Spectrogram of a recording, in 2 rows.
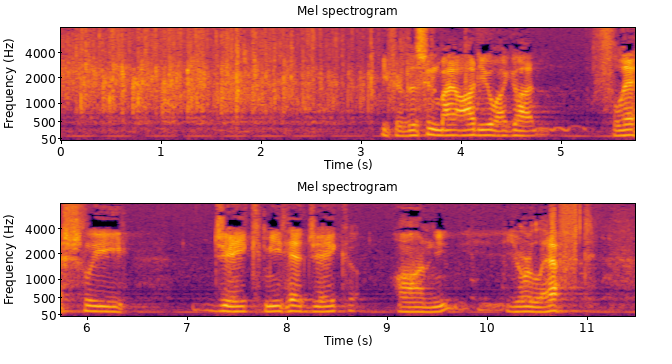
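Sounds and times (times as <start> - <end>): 
audience clapping: 0.0 - 4.2
low hum: 0.0 - 11.4
speech: 3.2 - 6.5, 7.3 - 11.1.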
